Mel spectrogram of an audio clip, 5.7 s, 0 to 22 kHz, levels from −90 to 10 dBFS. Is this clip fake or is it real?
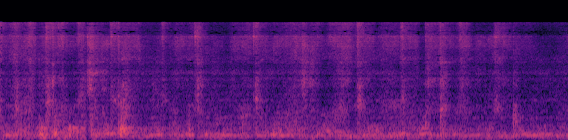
fake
